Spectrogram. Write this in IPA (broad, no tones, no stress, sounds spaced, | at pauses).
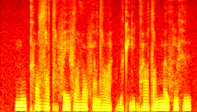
m u kʰ ʉ zˤ i tˤ e̤ f e f l i ðˤ o f ũ dˤ a | b ɐ kʰ j i ɡ o̤ j a tˤ i m ɐ xʷ ã x ɨ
